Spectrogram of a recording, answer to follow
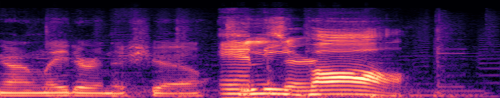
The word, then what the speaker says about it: Anibal: Anibal. Like when I was a little kid and my mom took me to the store and I just wanted any ball. That's how you say his name.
